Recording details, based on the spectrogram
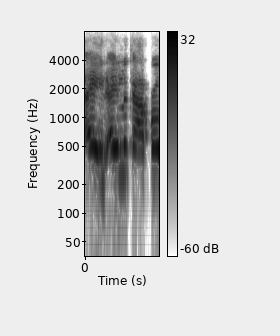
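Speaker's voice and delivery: plain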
